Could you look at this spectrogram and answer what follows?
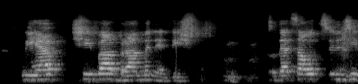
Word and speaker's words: Vishnu: How do you pronounce it? Vishnu, Brahma, Vishnu, and Shiva.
